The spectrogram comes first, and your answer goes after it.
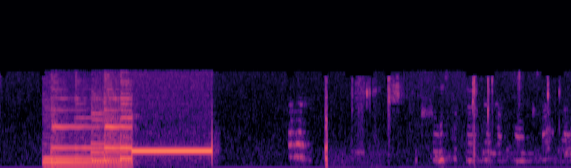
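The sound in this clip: A telephone line tone plays while a call is transferred: a rich buzzing chord for about a second, then a single steady pure tone for another second, followed by faint clicks and brief voice fragments.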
